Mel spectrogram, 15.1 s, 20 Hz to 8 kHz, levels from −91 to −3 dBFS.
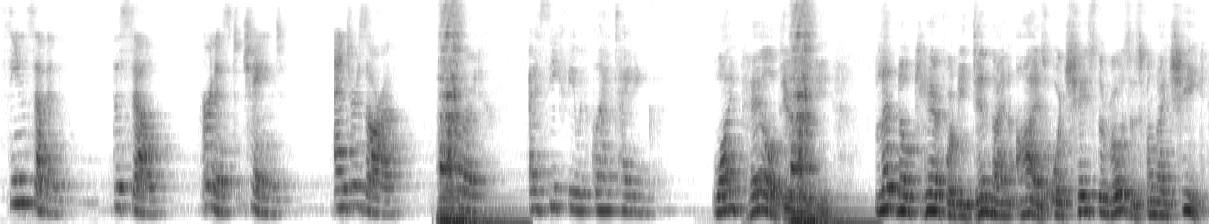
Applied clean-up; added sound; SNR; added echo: none; Bowed string instrument; -3 dB; reverberation time 0.6 s.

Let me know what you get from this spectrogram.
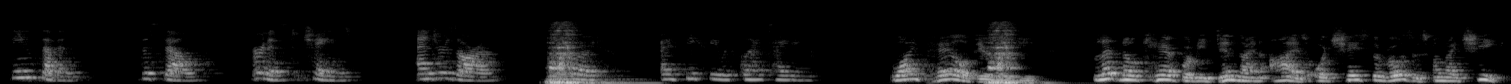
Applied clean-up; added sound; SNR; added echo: classical method WPE with log-MMSE.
